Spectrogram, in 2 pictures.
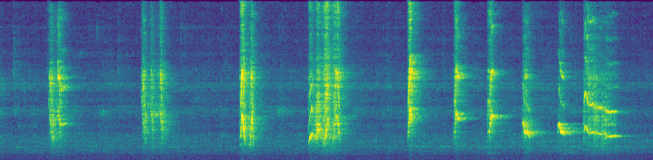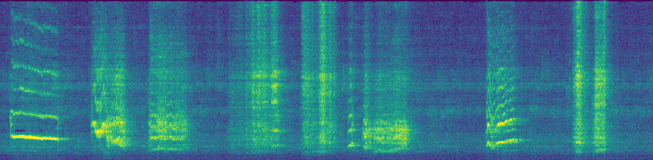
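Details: Young mottled brown-throated sunbird giving a lively ngeriwik call, used as a lure to train caged birds: quick bursts of scratchy, high chirps and thin whistled notes, some in rapid clusters, others spaced about a second apart.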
